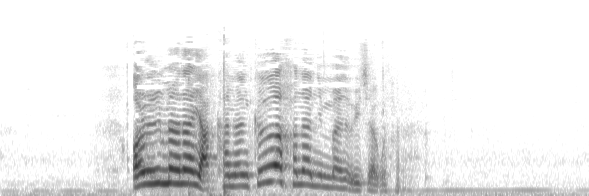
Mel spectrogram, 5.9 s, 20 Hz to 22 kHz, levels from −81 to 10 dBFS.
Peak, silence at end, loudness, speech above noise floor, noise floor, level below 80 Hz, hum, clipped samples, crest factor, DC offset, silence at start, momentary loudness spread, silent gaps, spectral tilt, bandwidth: -4 dBFS; 1.9 s; -19 LUFS; 37 dB; -56 dBFS; -54 dBFS; none; under 0.1%; 18 dB; under 0.1%; 1.35 s; 16 LU; none; -6 dB/octave; 9.6 kHz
